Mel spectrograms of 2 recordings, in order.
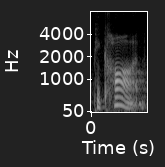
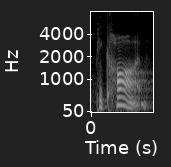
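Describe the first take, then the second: First: It is said the majority US way. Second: It is said the majority US way.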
